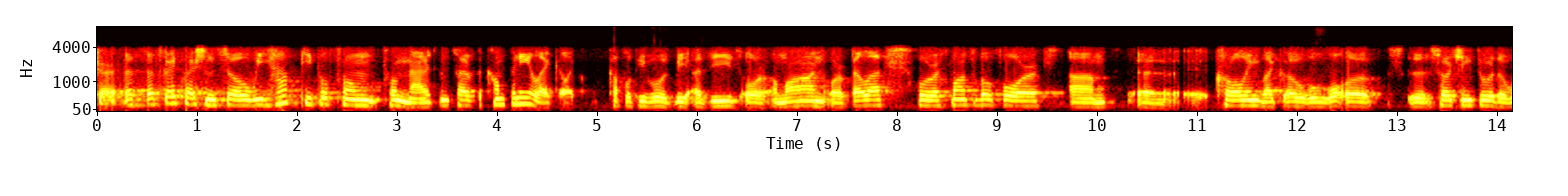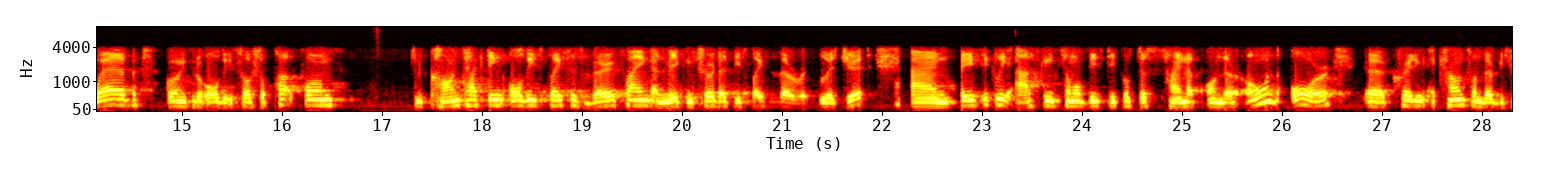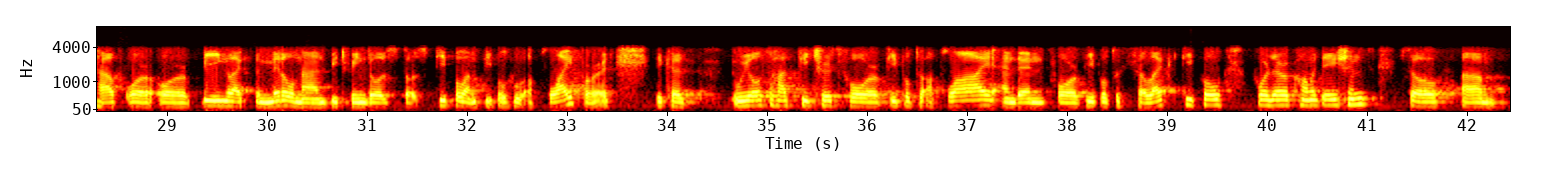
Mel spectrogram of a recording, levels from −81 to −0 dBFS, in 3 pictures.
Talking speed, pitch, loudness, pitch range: 170 wpm, 140 Hz, -16 LUFS, 120-155 Hz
